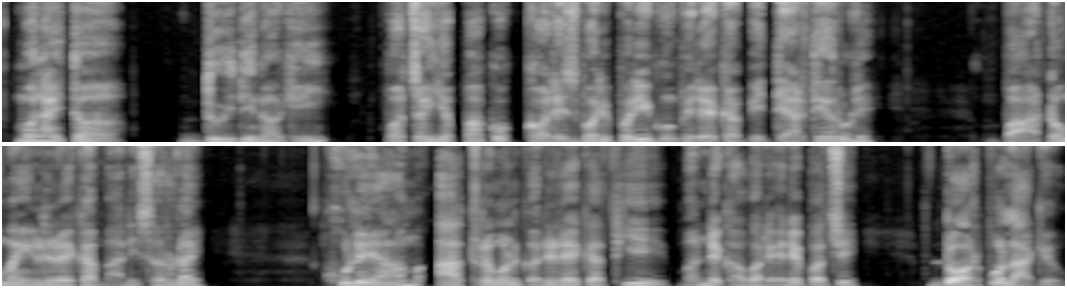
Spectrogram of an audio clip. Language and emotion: Nepali, fearful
